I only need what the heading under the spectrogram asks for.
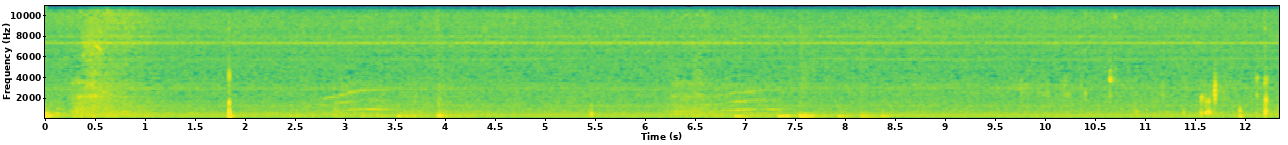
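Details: Fis, a male mixed Angora cat, gives two drawn-out harmonic meows, each arching up then down, several seconds apart, over a steady electrical hum with a few soft knocks.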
